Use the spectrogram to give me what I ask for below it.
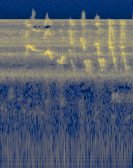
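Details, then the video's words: ['Brief stretch of Oriental magpie-robin fighting song: a fast string of high bright whistles and slurred notes rising and falling, roughly seven notes in under three seconds, from a natural bird.'] "KÍCH LỬA chòe than || Chích chòe than HÓT ĐẤU CHIM TỰ NHIÊN"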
